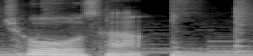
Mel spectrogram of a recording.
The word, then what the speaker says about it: 調査: 자세하다 상세하다 원인 초사 조사 초사 장음입니다.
